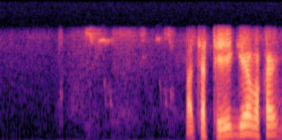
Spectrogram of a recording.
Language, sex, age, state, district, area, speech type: Santali, male, 60+, Jharkhand, East Singhbhum, rural, conversation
